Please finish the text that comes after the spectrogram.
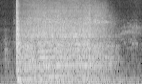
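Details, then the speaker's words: Ford ZG Fairlane old engine, first attempt to turn it over with the key: a single harsh, gritty whirr lasting about a second before fading, with no steady crank rhythm, the starter possibly not turning the crank; abnormal starter noise. "let's see what happens if we turn the key starter motor sounds bad"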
